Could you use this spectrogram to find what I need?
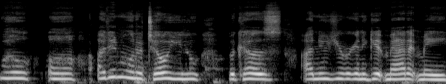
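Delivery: halting, muddled mumbling, stumbling over words. Retelling how Stephanie answered when confronted, imitating Stephanie mumbling. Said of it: "Stephanie was mumbling over words".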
